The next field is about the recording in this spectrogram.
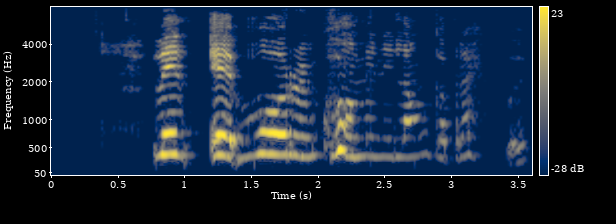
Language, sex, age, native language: Icelandic, female, 13, Icelandic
